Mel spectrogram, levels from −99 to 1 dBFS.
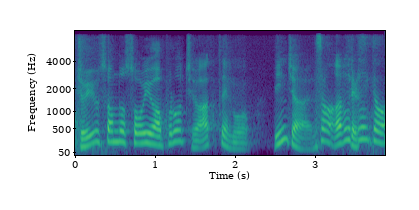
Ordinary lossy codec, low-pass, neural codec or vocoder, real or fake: none; 7.2 kHz; codec, 16 kHz in and 24 kHz out, 0.9 kbps, LongCat-Audio-Codec, fine tuned four codebook decoder; fake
